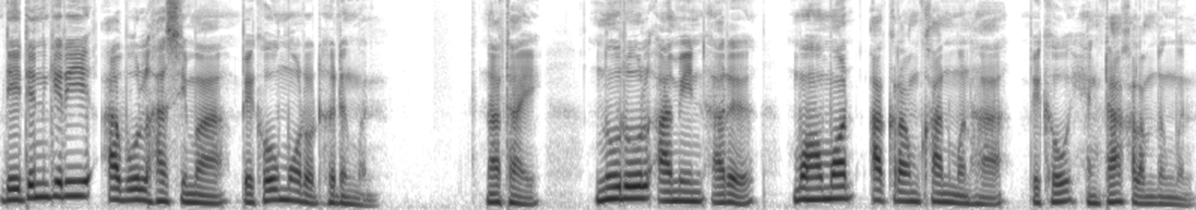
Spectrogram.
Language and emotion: Bodo, neutral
